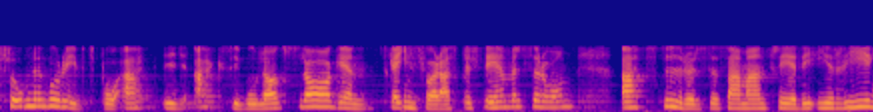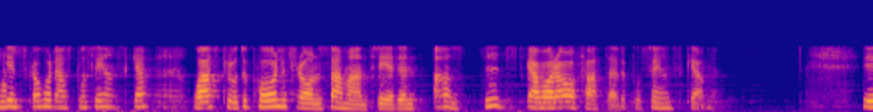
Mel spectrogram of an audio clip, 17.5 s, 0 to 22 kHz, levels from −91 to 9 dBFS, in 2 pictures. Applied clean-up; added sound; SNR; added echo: neural mask model DeepFilterNet 3.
